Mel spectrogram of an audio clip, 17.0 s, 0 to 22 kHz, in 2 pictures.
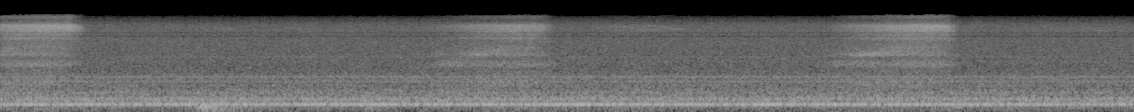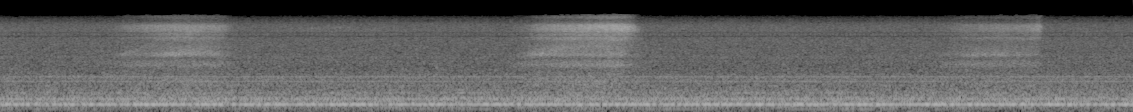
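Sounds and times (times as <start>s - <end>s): cat snoring: 0.0s - 0.6s, 3.2s - 4.2s, 6.2s - 7.2s, 9.3s - 10.3s, 12.4s - 13.4s, 15.6s - 16.4s.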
